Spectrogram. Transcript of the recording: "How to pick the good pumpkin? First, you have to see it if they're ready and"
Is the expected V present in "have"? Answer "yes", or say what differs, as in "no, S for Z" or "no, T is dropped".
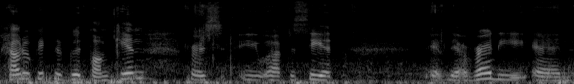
no, F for V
